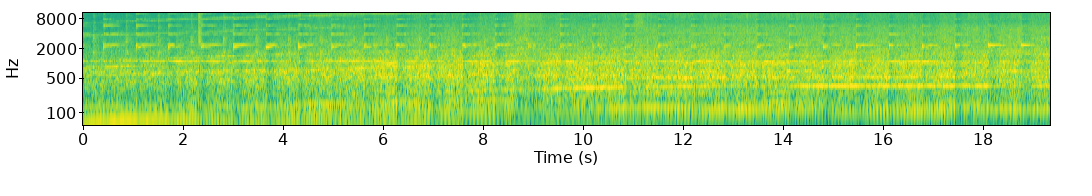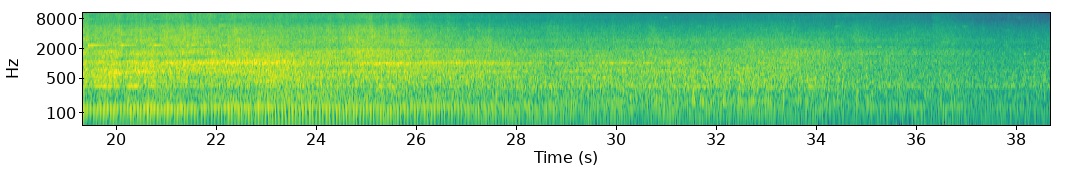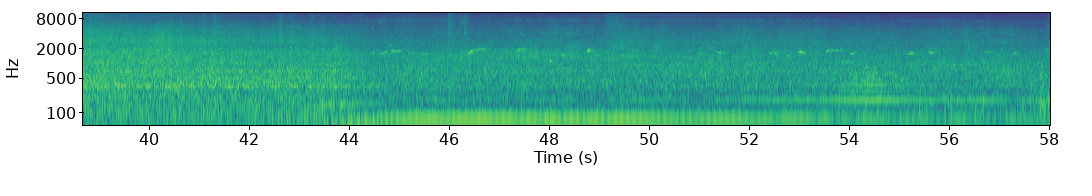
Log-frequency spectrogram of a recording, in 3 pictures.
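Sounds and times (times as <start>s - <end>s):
high pulsing ringing: 0.0s - 23.5s
train wheels clattering on rails: 0.0s - 39.2s
diesel locomotive engine: 0.0s - 58.0s.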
